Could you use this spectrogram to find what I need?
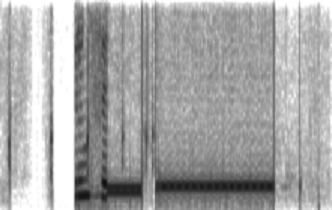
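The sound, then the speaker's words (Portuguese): Telephone line tones sound while a call is transferred to a quality-control department: first a brief warbling burst, then a short steady tone, then a longer steady mid-pitched tone. Short clicks come before and after. “nesse instante, eu vou estar transferindo a ligação para o controle de qualidade”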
